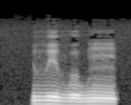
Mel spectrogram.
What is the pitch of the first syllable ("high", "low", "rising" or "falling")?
falling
